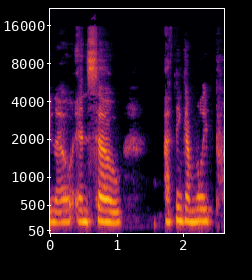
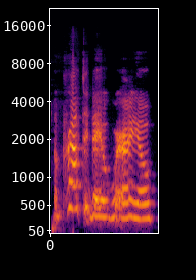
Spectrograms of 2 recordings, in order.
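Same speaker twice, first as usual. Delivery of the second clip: real tearful voice, pitched higher, catching; happy tears; 5 semitones higher than usual. Real, not acted. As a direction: speak through real tears of pride. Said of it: "It's happy tears".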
